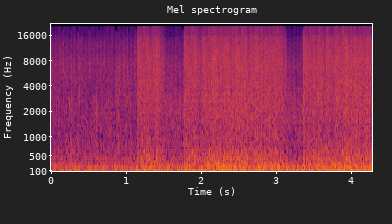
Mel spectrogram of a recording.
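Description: Front-mounted aircraft cannons fire in War Thunder dev-server gameplay as loud, continuous rapid bursts, broken by two brief pauses, with no voice over them.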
